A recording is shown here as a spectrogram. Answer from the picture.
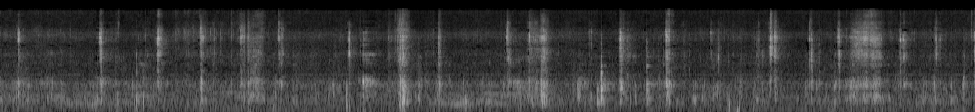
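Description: Close-miked eating: a man biting meat off glazed chicken drumsticks and chewing. The sound is a steady stream of sharp, irregular mouth and teeth clicks.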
